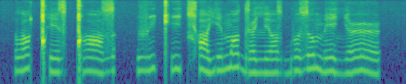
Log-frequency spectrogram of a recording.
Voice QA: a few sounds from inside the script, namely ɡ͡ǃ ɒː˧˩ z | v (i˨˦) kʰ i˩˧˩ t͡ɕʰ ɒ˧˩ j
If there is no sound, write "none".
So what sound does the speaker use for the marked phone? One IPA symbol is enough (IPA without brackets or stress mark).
i˩˧˩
